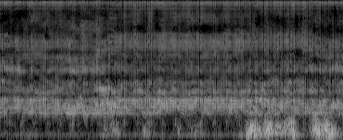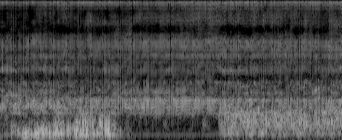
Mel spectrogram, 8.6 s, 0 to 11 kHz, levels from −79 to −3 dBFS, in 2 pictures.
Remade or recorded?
remade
